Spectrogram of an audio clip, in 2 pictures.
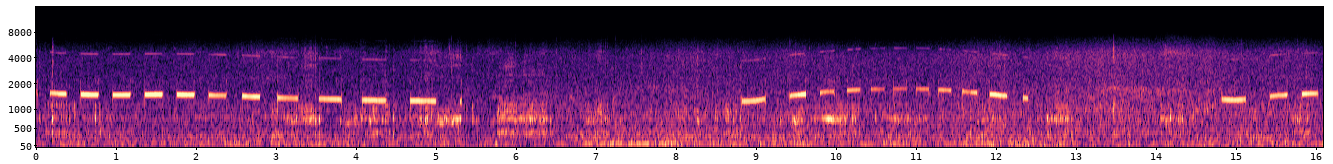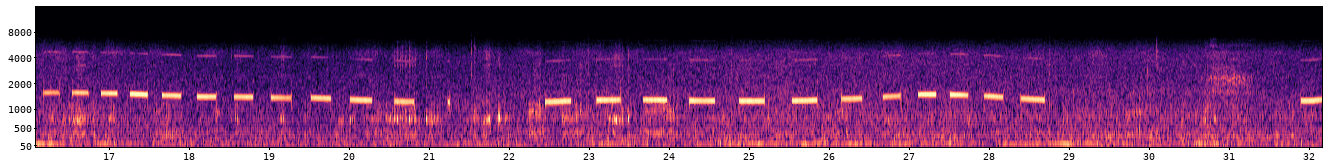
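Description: Hang glider variometer beeping in quick short pulses, its pitch rising and falling as the climb rate changes, in several runs with short pauses between: the sign of climbing in a weak, patchy thermal. A steady rush of air runs underneath.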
